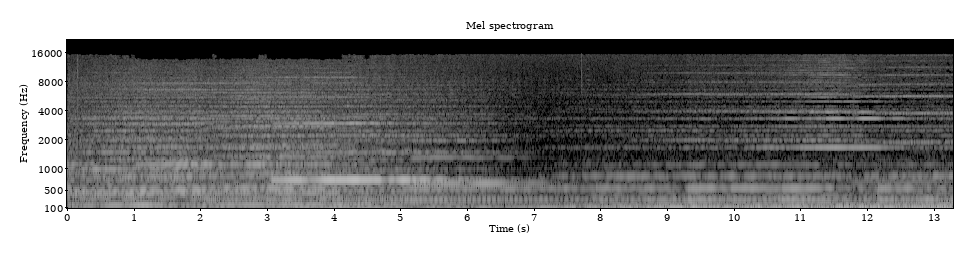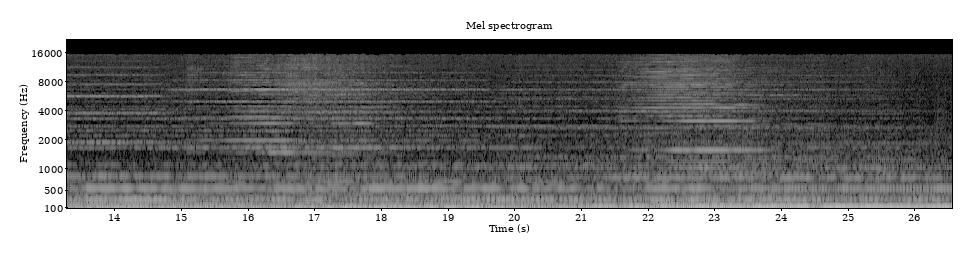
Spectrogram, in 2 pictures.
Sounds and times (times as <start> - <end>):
Music: 0.0 - 26.5.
